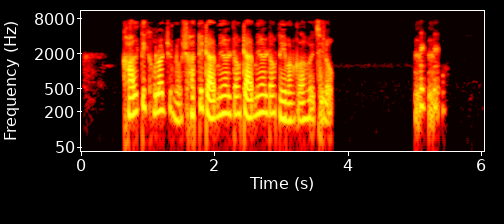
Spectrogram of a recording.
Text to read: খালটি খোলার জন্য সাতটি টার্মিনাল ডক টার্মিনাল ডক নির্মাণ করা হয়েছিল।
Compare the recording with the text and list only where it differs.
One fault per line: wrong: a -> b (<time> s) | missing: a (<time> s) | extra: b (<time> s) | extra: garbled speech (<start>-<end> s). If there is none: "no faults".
no faults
